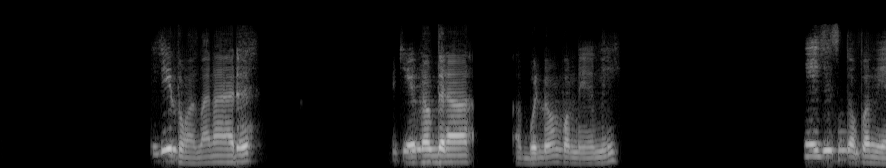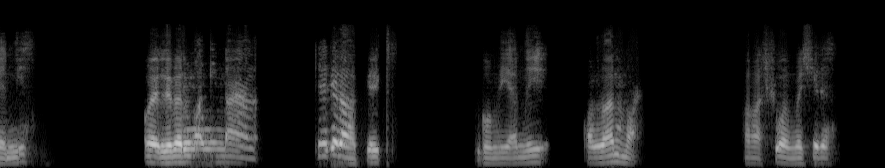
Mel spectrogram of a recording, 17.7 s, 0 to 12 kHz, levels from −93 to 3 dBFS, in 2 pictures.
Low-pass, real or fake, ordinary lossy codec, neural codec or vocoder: 7.2 kHz; fake; none; codec, 16 kHz, 0.5 kbps, X-Codec, HuBERT features, trained on general audio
